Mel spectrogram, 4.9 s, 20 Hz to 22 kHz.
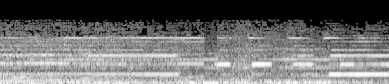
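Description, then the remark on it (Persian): Many car horns blare at once in a loud, continuous chorus, overlapping sustained tones layered over a low traffic rumble with no pauses throughout, from people protesting while sitting in their cars in Maaliabad, Shiraz, on 17 Mehr. “صدای مردم شیراز رو بشنویم که در ماشین نشستن و اعتراض میکنن.”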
